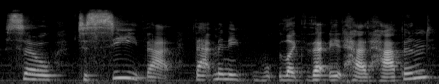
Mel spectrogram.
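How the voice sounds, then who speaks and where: A middle-aged woman talking onstage at a live event, exuberant and profane, swinging from quiet remarks to loud exclamations and laughing often. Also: mid-range voice, animated, unhurried. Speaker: award honoree speaking onstage. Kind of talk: lively onstage conversation with profanity.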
